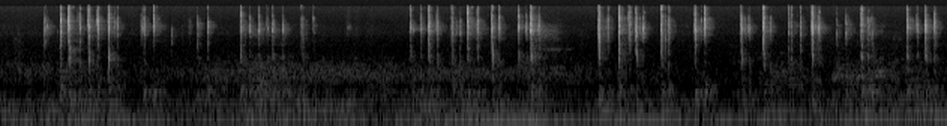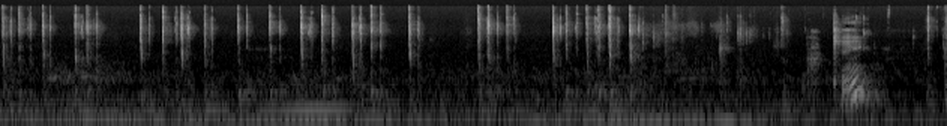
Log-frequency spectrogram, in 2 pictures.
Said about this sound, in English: now let's type your contact info here.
